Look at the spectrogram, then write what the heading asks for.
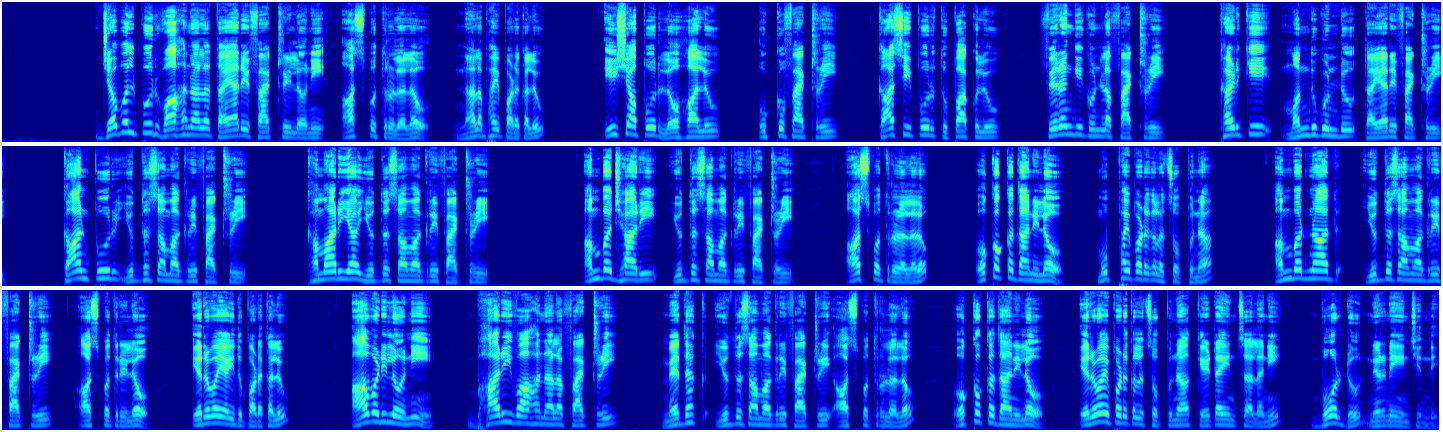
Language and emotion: Telugu, neutral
